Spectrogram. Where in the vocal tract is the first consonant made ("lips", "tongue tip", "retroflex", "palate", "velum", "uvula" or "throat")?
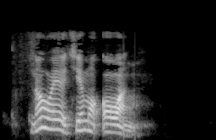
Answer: tongue tip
